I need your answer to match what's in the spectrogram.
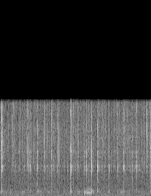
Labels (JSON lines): {"label": "ambient", "recorder": "HydroMoth"}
